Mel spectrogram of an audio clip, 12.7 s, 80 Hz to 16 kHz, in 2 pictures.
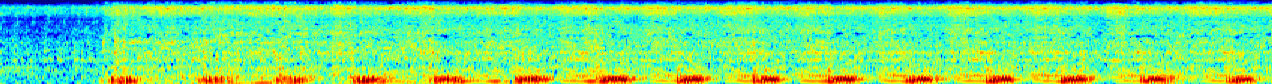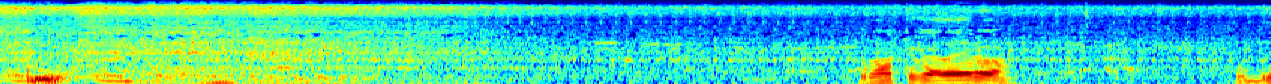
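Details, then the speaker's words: Honda CG 160 Fan with 6,000 km after a home valve adjustment, idling warm: an even single-cylinder idle with no tapping, plus a throttle blip. The valve noise is gone and the engine sounds normal. "ficou já ó Parou de bater as válvula agora galera ficou normal"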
